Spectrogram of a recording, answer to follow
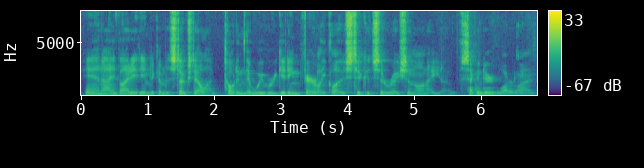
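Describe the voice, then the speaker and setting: A man's voice: mid-range voice, flat delivery, quick pace, darkish tone, slightly rough. An American man speaking as the chair of a town council meeting, in an informal procedural style.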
